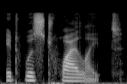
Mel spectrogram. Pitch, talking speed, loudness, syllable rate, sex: 170 Hz, 140 wpm, -20 LUFS, 3.5 syllables/s, female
